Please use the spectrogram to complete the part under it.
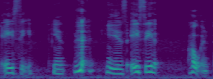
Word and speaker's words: Houghton: Houghton... – Oh, we read Houghton, but it's pronounced Houghton.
